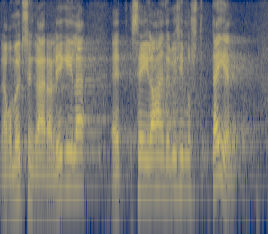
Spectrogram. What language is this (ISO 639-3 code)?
est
